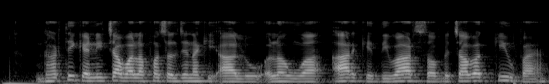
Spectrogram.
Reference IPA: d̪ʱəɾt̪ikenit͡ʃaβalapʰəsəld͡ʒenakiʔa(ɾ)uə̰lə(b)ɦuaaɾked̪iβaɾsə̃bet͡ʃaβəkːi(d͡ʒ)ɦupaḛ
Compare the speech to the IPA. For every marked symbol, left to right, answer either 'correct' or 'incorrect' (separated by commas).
incorrect, incorrect, incorrect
